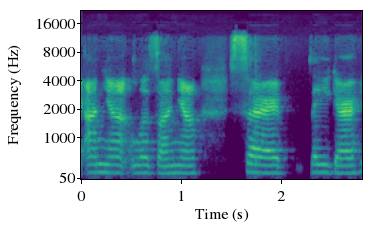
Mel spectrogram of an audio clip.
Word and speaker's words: Anja: no my name wrong now pronounced anya so being from germany the jade is pronounced differently but i keep saying your last name wrong even though i think all right so it would be uh anya not anja exactly so yes we both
